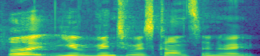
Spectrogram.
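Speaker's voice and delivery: normal talking voice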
